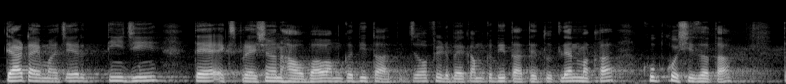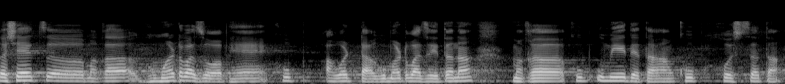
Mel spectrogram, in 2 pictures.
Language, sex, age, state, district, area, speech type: Goan Konkani, male, 30-45, Goa, Canacona, rural, spontaneous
